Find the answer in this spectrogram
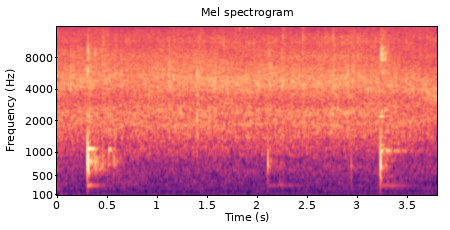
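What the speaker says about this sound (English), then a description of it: "just a quick stir through and add your spice mix in there" Spiced new potatoes being stirred in a frying pan, a soft steady sizzle with a few sharp scrapes and clacks of the utensil against the pan, quiet and close, with no talking.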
